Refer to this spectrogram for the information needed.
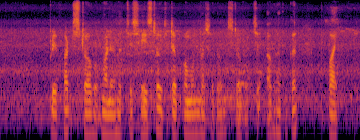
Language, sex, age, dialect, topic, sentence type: Bengali, male, 18-24, Standard Colloquial, banking, statement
